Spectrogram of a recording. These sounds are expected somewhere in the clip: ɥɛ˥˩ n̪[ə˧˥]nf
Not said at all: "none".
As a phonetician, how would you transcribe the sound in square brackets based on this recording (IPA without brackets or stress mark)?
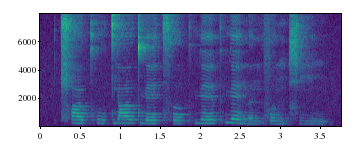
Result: ə˧˥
